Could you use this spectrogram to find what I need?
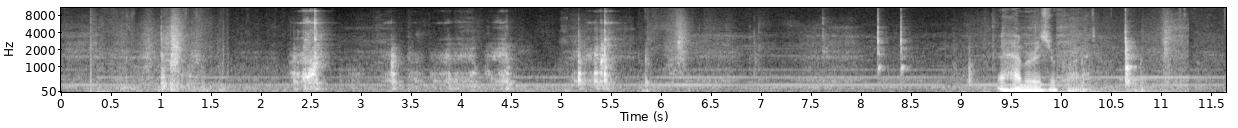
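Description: Small tools click and tap against wood.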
